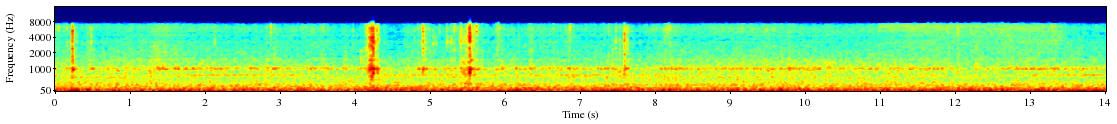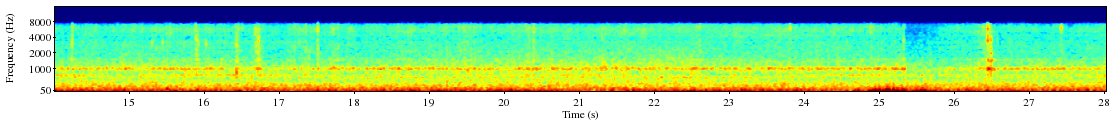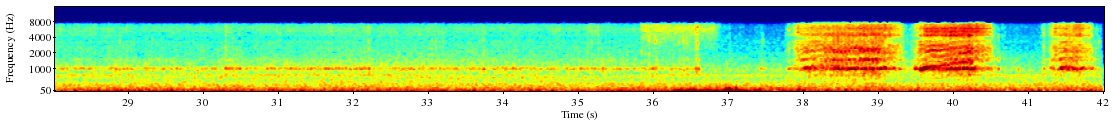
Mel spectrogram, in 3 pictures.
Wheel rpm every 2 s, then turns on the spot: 10, 20, 20, 20, 20, 20, 20, 20, 20, 20, 20, 20, 10, 10, 20, 20, 20, 20, 10, 100, 50.
0-36 38-42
